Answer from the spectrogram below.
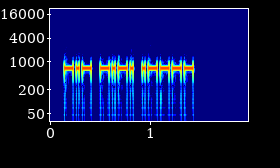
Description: Morse code, heard as a keyed tone, about 40 wpm, 700 Hz. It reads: KC1
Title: USA Call Sign Prefixes - Repeated 2x - 40wpm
